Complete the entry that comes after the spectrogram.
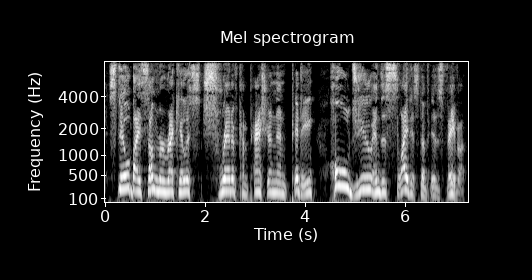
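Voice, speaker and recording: A man's voice: fairly high pitch, heavily acted. A man playing a stern, pompous court-martial judge in an audio drama, speaking in formal, declamatory oratory. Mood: grave, scornful.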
